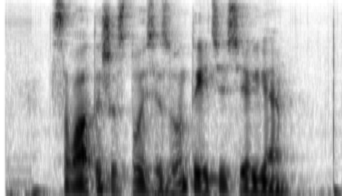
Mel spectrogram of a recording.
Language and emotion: Russian, neutral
